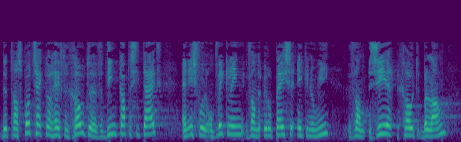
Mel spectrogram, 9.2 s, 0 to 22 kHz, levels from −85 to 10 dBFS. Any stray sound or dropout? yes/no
no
